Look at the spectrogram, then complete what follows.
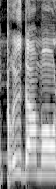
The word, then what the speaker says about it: prudemment: conseils de votre maîtresse papa il faut traverser prudemment la route s'écrie e2m peu un thé mais se prononce amant un peu de vocabulaire lentement mon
